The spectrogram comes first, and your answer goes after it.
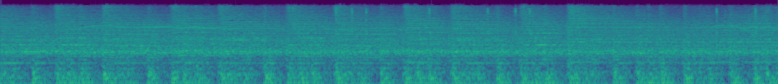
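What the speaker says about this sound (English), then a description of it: "how nice is it to have the home crowd going absolutely bananas?" Home crowd noise from a football video game, a dense, steady roar of cheering that stays loud and constant from start to finish with no clear breaks.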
